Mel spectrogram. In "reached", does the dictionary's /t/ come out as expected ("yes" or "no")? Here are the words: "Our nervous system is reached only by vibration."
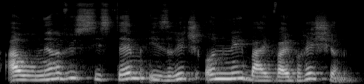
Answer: no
